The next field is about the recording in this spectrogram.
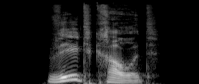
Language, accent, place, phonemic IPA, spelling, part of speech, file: German, Germany, Berlin, /ˈvɪltˌkʁaʊ̯t/, Wildkraut, noun, De-Wildkraut.ogg
- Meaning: wild herb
